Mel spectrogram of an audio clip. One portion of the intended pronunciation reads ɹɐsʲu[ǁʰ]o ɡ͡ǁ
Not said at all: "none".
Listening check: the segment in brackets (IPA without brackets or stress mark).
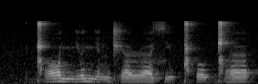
ǁʰ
